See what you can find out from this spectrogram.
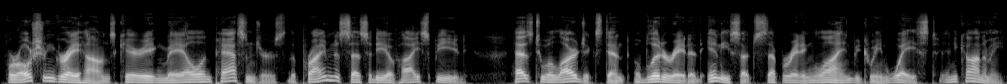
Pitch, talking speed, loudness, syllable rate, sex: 105 Hz, 160 wpm, -19 LUFS, 5.5 syllables/s, male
